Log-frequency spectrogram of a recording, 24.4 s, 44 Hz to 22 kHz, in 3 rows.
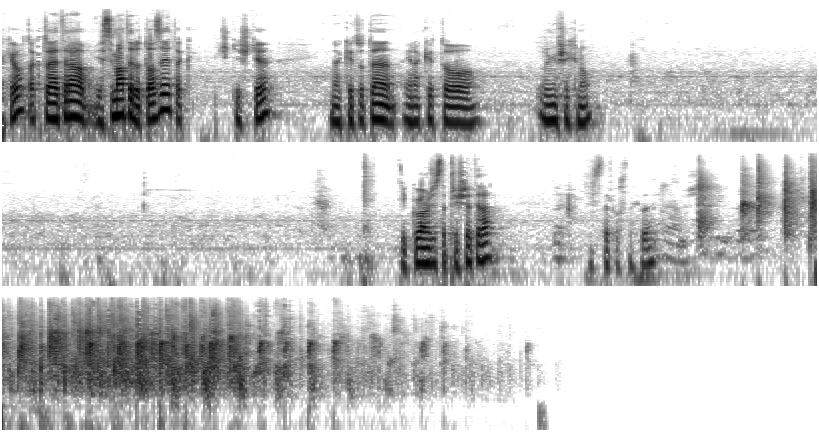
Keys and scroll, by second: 0.5-1.2 typing, 11.0-12.2 typing, 11.2 Escape, 13.7-14.5 typing.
